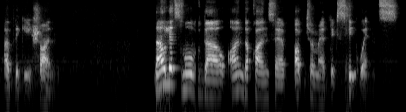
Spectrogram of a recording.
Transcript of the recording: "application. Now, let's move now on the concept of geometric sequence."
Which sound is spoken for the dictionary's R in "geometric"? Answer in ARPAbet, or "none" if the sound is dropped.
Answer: none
